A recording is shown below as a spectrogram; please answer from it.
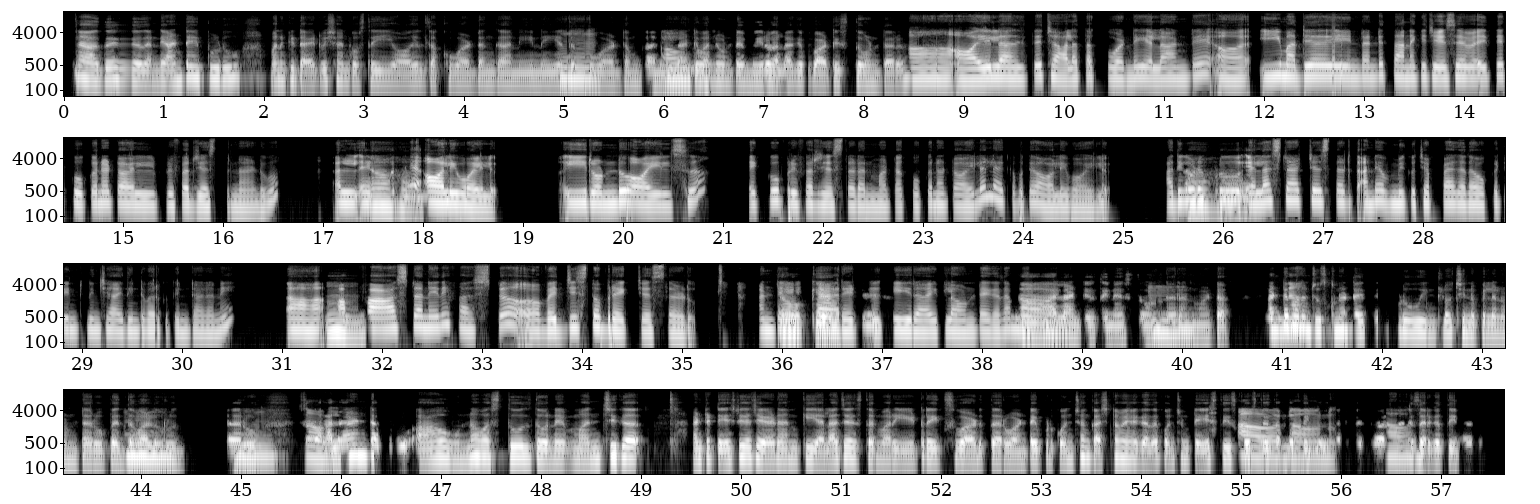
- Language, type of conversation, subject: Telugu, podcast, డైట్ పరిమితులు ఉన్నవారికి రుచిగా, ఆరోగ్యంగా అనిపించేలా వంటలు ఎలా తయారు చేస్తారు?
- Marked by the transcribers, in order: in English: "డైట్"; in English: "ఆయిల్"; other background noise; tapping; in English: "ఆయిల్"; in English: "కోకోనట్ ఆయిల్ ప్రిఫర్"; in English: "ఆలివ్ ఆయిల్"; in English: "ఆయిల్స్"; in English: "ప్రిఫర్"; in English: "కోకోనట్ ఆయిల్"; in English: "ఆలివ్ ఆయిల్"; in English: "స్టార్ట్"; in English: "ఫాస్ట్"; in English: "ఫస్ట్ వెజ్జిస్‌తో బ్రేక్"; lip smack; unintelligible speech; in English: "సో"; lip smack; in English: "టేస్టీగా"; in English: "ట్రైక్స్"; in English: "టేస్ట్"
